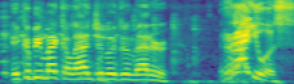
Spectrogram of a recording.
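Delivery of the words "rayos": loud, high Spanish-dubbed cartoon exclamation. Showing how cartoons dubbed into Spanish always sound: imitating Spanish cartoon dub voice. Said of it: "They always sound like that".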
